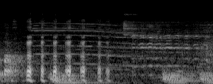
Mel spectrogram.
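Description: Goat bleating on a film's soundtrack, heard through the cinema speakers: a rapidly quavering call about a second long that trails off in a falling tone.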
